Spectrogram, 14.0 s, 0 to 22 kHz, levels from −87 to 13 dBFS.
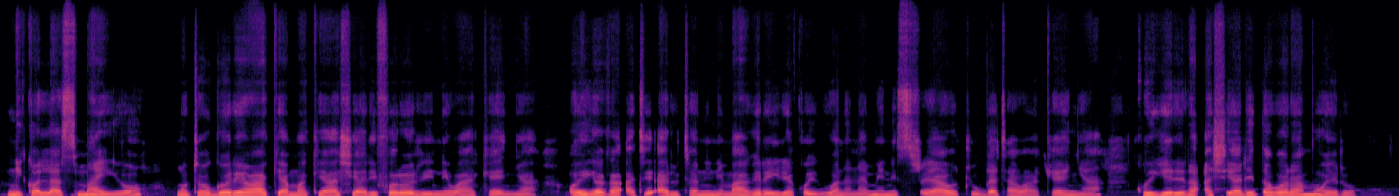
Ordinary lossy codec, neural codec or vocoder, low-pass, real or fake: none; codec, 44.1 kHz, 7.8 kbps, DAC; none; fake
